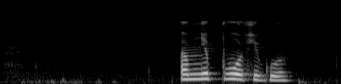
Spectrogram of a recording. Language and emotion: Russian, angry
